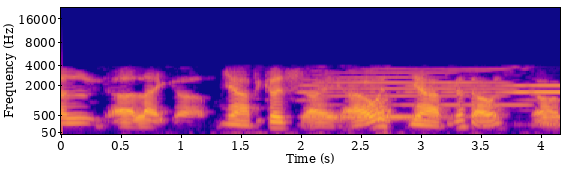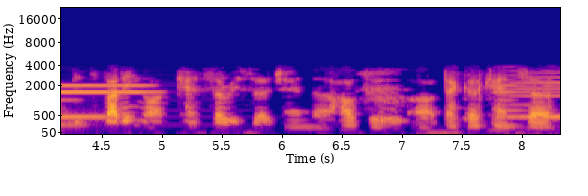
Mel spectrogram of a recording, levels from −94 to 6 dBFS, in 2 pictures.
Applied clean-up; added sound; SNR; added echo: classical method Wiener filter.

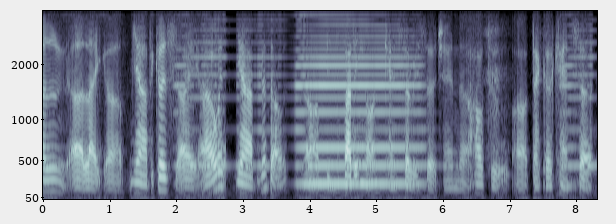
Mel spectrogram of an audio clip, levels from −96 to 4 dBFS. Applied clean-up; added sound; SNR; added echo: neural mask model RNNoise.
